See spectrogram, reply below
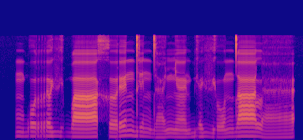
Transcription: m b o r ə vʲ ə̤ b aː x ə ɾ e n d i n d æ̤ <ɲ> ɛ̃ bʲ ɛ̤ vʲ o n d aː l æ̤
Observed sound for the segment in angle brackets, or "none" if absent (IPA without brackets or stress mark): ɲ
